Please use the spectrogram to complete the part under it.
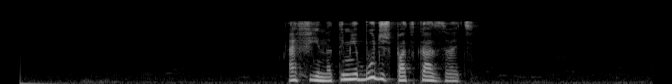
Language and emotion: Russian, angry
